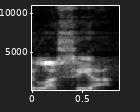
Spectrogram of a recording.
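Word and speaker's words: la CIA: They say Lassia instead of CIA. Huh? Um, nothing strange about it. That's how it's pronounced when you read it in Spanish.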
